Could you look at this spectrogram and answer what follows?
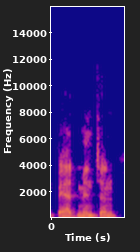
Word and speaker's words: badminton: shoot baskets or do badminton, and I like how you pronounce it with the N, badminton, which is the correct pronunciation, that sometimes, or more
